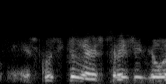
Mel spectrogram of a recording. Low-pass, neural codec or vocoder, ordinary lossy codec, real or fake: 5.4 kHz; codec, 16 kHz, 1 kbps, FreqCodec, smaller model; AAC, 32 kbps; fake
